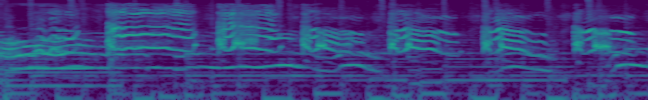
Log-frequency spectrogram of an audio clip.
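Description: Small dog howling in a series of short, high cries that each fall in pitch, about one a second, with a lower, longer howl in the first few seconds, over background music.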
